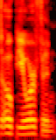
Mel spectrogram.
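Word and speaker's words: opiorphin: So there is something called, are we pronouncing that correct, Owl Borland, or do you not know? I believe it is opioorphin, yes, and it's Opioorphin?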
